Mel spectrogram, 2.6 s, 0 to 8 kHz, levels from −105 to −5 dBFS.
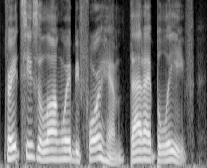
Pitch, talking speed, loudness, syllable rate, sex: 165 Hz, 255 wpm, -17 LUFS, 7.1 syllables/s, female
